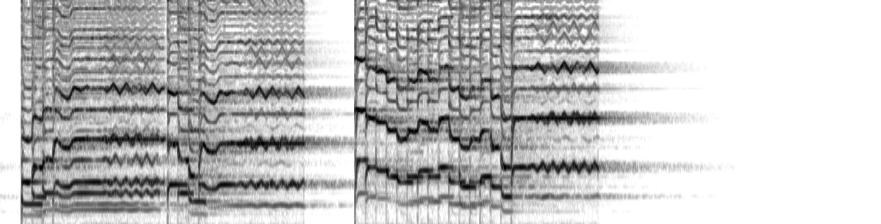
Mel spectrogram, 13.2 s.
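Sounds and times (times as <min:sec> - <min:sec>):
synth melody: 0:00.4 - 0:08.3.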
